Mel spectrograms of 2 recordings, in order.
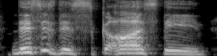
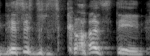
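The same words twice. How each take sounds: First: Drawn out, slowly; slow disgust. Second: Plain. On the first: Streamer reacting to a robbery decision, slow disgust. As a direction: drag each word out in disgust. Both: Real, not acted.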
